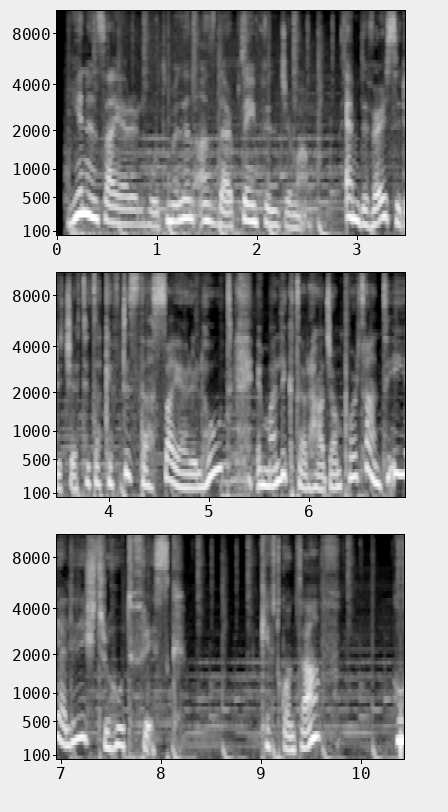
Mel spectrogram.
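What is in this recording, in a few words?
Maltese, female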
